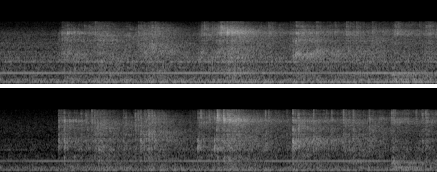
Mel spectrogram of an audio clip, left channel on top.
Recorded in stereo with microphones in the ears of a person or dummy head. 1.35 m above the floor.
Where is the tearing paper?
60° right (ahead or behind), 6.5 m.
